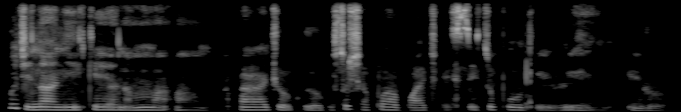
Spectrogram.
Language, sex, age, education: Igbo, female, 15-29, tertiary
